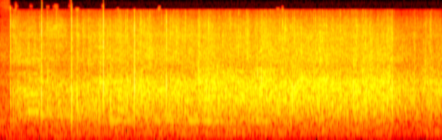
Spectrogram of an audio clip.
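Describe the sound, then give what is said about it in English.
An audience claps steadily, a dense wash of many hands at an even level, with a few sharper individual claps standing out early on. “If I don't ask you to clap and you are clapping, you better clap well.”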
